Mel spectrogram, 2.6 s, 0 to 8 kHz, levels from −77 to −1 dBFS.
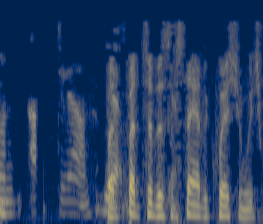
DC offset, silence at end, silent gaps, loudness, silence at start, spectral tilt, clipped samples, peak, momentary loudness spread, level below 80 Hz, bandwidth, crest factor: under 0.1%; 0 s; none; -30 LUFS; 0 s; -7 dB/octave; under 0.1%; -12 dBFS; 13 LU; -58 dBFS; 6 kHz; 18 dB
